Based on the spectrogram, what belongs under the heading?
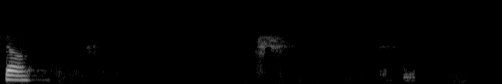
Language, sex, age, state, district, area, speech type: Dogri, female, 18-30, Jammu and Kashmir, Kathua, rural, conversation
